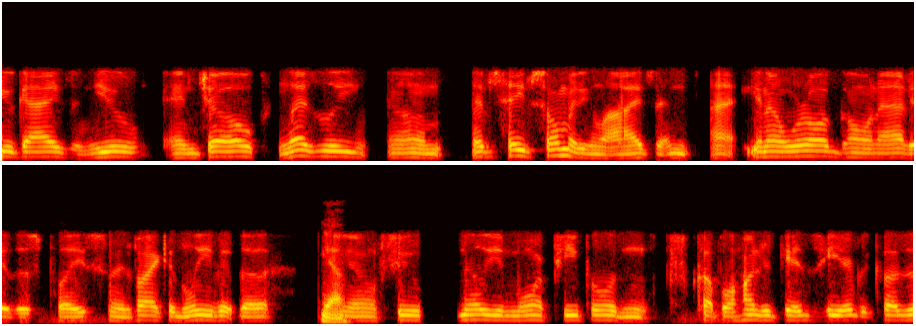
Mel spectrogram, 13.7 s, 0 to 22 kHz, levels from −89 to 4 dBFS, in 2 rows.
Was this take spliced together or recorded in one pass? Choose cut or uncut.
cut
